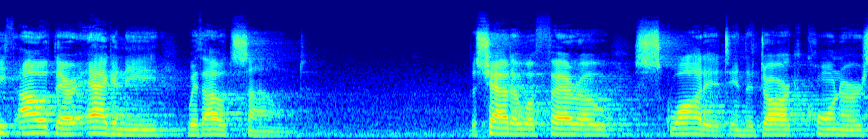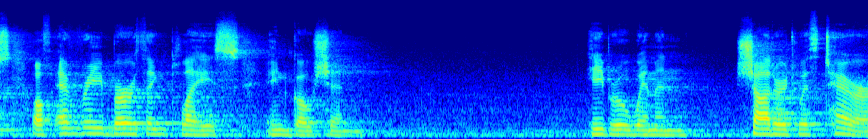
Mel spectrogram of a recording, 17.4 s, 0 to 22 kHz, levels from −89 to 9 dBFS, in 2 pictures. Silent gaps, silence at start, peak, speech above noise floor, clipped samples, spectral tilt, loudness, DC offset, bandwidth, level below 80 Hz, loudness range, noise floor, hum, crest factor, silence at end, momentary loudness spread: none; 0 s; -6 dBFS; 25 dB; under 0.1%; -3.5 dB/octave; -29 LUFS; under 0.1%; 15 kHz; -72 dBFS; 11 LU; -54 dBFS; none; 24 dB; 0 s; 14 LU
